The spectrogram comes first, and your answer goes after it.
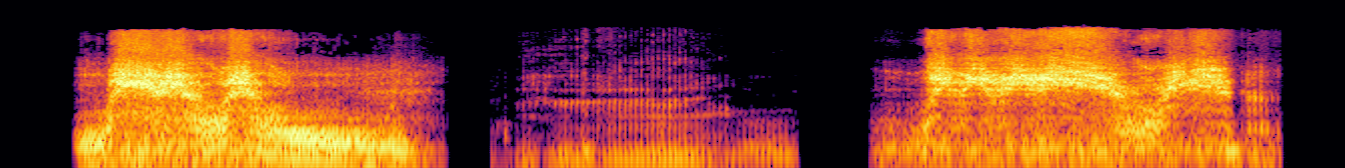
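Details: Cougar giving two long, harsh, raspy roars of about two seconds each. A quieter, breathy growl sits between them. The sound is coarse and noisy throughout, with no music or voices.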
